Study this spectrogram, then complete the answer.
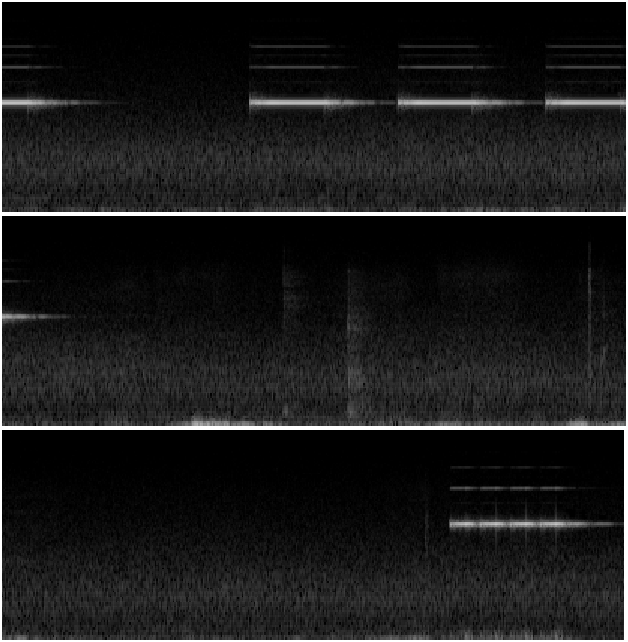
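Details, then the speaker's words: Activated smoke alarm sounding three shrill high consecutive beeps, pause, three more, repeating; followed by carbon monoxide alarm's four faster beeps pattern; smoke alarm activation pattern. "an activated smoke alarm will make three consecutive beeps a pause then three more consecutive beeps repeating this pattern"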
